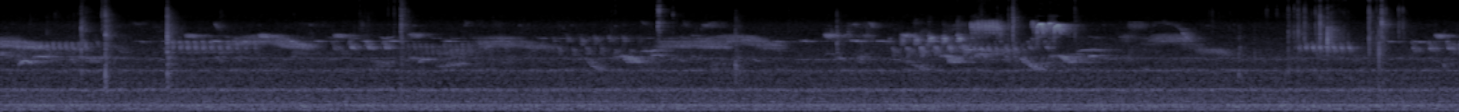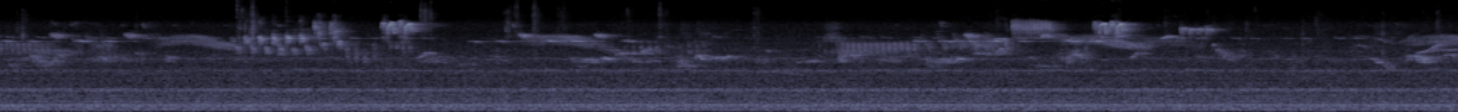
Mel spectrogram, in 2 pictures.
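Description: Many birds chirping and singing: short, varied calls and trills, some louder clusters now and then, over a steady low hum.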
